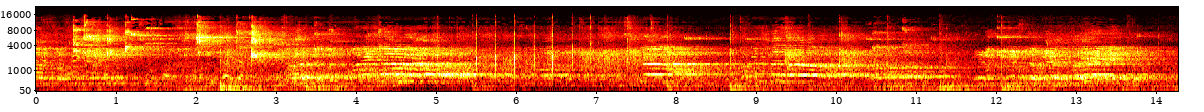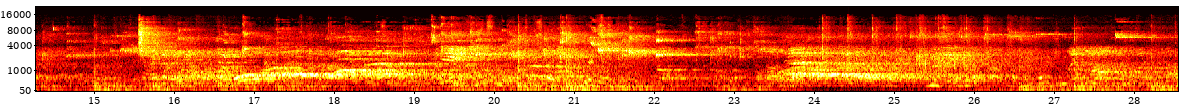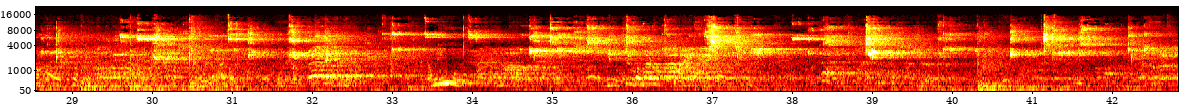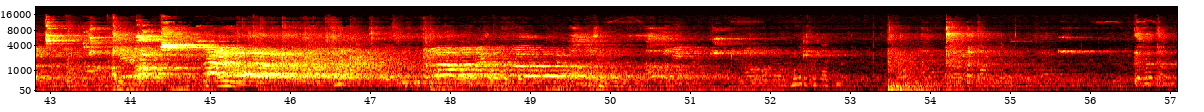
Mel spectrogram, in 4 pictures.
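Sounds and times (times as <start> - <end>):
shoes squeaking on gym floor: 0.4 - 3.7, 14.3 - 17.1, 19.2 - 23.4, 27.8 - 44.9, 51.2 - 51.7, 54.9 - 56.4.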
